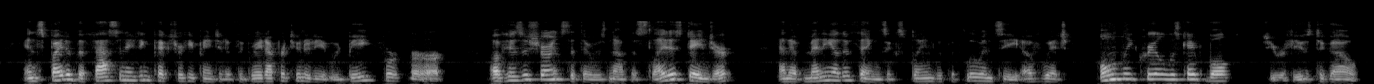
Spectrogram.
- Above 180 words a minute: Yes, average, 200 wpm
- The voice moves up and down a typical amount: No, wide, 8.7 semitones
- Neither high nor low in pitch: Yes, medium, 165 Hz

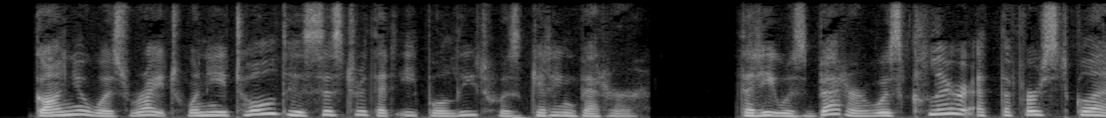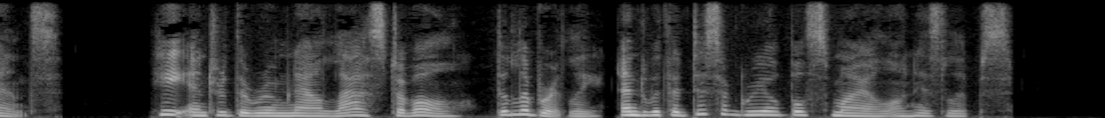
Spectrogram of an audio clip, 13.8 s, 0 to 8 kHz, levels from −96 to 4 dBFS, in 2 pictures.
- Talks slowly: No, average, 175 wpm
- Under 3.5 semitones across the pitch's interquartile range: No, average, 4.9 semitones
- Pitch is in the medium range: No, high, 200 Hz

